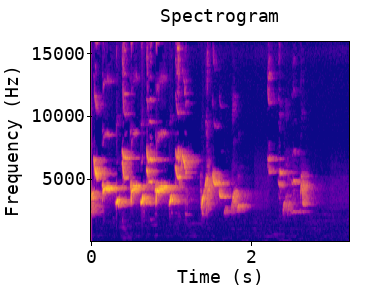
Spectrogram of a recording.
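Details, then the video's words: Short phrase from a goldfinch-canary hybrid, sung to teach goldfinches and canaries: quick descending twittered notes, a pause, then a brief buzzy chirp. "تغريد طائر الهجين الميستو حفاضة ودانية لتعليم طيور الحسون والكناري بدون أخطاء"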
